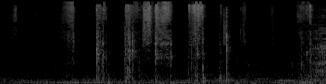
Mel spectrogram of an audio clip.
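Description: Manifestation deck cards shuffled by hand in quick bursts of riffling and sliding, close and crisp, with brief pauses between passes and no talking.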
